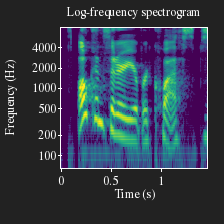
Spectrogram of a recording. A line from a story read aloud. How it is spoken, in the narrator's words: Zeus replied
